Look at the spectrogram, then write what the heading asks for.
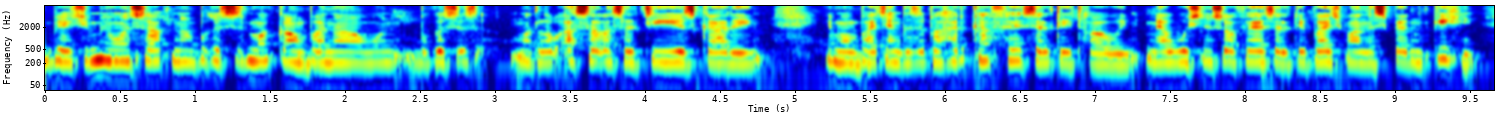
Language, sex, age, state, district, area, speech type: Kashmiri, female, 45-60, Jammu and Kashmir, Ganderbal, rural, spontaneous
